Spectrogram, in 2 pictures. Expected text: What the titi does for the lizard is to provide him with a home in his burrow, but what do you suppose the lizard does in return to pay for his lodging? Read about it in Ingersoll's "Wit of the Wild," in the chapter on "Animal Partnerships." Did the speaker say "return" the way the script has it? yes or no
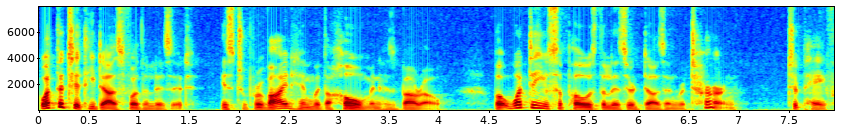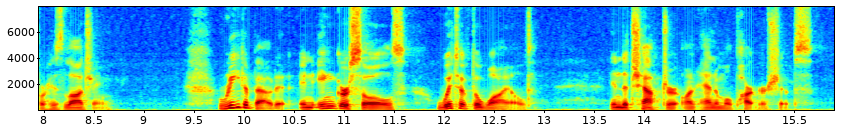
yes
